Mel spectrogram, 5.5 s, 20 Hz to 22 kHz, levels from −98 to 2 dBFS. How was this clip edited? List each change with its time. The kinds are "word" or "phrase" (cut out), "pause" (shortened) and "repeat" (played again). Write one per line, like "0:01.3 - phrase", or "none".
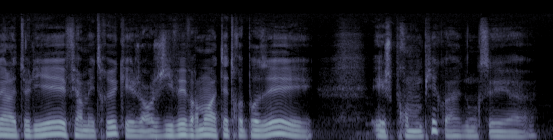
none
